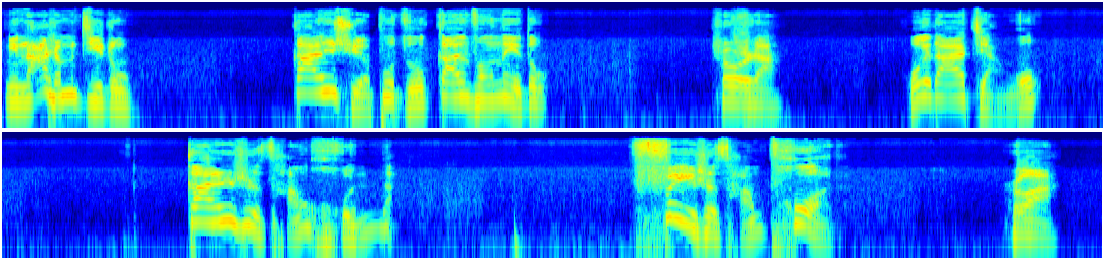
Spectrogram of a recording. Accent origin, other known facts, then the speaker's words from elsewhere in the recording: China; 我们中国人很讲道理，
